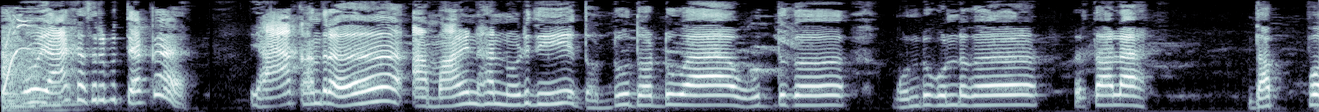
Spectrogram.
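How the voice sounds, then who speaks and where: A woman voicing a cheeky, know-it-all young daughter-in-law in a cartoon comedy, explaining and nagging teasingly with a North Karnataka accent. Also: high voice.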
